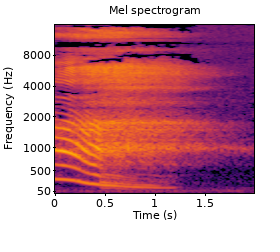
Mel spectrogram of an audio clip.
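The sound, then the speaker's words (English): A deep breath during a guided breathing exercise: a voiced, sigh-like exhale that starts loud and slides down in pitch, then thins into a soft, breathy tail that fades out. “and out. Breathe in and out.”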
